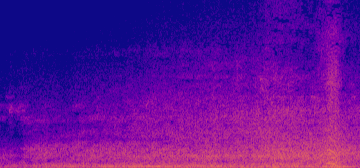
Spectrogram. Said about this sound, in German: Was ich jetzt gerade mal echt feiern muss, ist dieser Elektrobus, der hier rumfährt. Das ist ja richtig schick. Habt ihr das schön? Ja. Kein lauter brummender, knatternder Bus oder sowas.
